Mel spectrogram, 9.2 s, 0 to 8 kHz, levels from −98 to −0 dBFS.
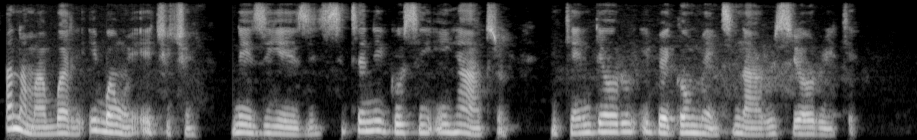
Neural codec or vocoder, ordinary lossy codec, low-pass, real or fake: none; none; 7.2 kHz; real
